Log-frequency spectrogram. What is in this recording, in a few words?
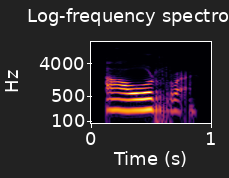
"ahorra", Spanish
